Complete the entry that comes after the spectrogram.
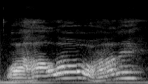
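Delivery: exaggerated Texas accent, rising high; Lyndon Johnson. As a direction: lay on a big flirty Texas accent. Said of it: "pronounced Texas accent like that".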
